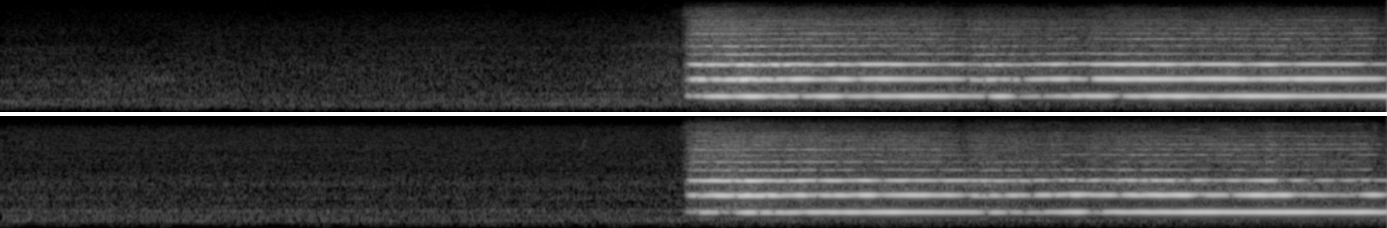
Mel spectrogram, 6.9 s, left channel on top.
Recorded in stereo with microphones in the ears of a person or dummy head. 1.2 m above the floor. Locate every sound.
3.4 s a trumpet: centre (ahead or behind), 1.5 m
